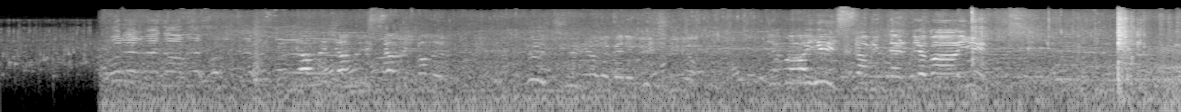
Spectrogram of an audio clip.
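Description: A mass of fish flap and slither against each other.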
